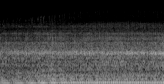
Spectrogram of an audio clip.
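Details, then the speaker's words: Petrol engine on a training demo with one injector deliberately disconnected and the check engine light on: it idles roughly, trembling and vibrating with an uneven, lumpy beat from the dead cylinder. "tiemble el motor y vibra no y se escucha el sonido tal y cual cuando falla un vehículo en la vida real"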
